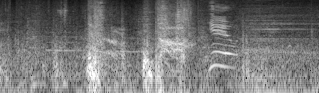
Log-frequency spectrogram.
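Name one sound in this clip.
A man grunts and cries out while fighting.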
